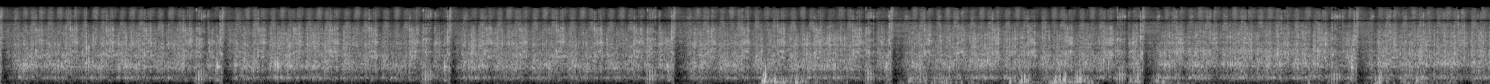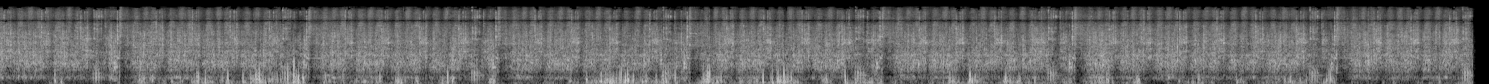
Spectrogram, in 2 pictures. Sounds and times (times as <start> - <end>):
Idling: 0.0 - 29.6
Medium engine (mid frequency): 0.0 - 29.6.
